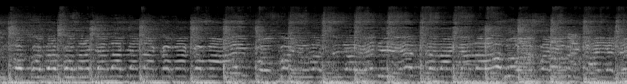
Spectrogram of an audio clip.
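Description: Live reggae music played loud on a stage sound system, with heavy bass and a steady drum beat.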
